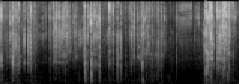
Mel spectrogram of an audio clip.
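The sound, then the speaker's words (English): Crisp snapping and crunching of celery stalks being twisted and broken as a bone-breaking sound effect, with a rapid series of sharp cracks and a louder burst of splintering near the end. No voices. “Snapping celery and other crunchy vegetables are classic tools for these gory sounds.”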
